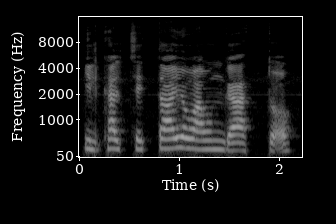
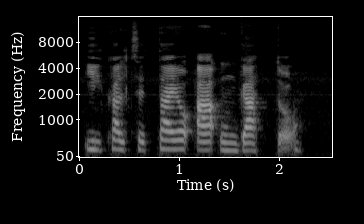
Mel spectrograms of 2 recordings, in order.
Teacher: In Italian, you want to be careful not to separate these with glottal stops. One vowel just flows into the next, as in il calzettaio ha un gatto, not il calzettaio ha un gatto.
